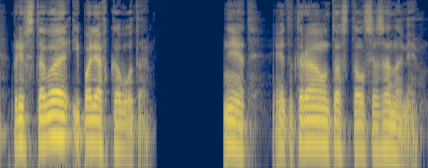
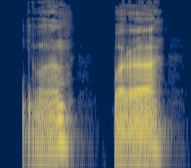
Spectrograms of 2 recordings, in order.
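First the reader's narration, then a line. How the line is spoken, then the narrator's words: Quiet. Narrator (Russian): негромко сказал Бобриков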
